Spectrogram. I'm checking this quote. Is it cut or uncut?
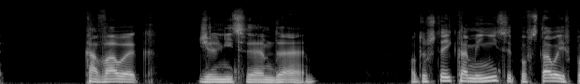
uncut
